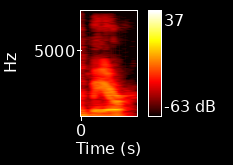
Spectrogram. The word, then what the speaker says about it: Baer: We got James Baer. Is how you pronounce it, because I did look it up. Or James Baer, if it's regular. Bear. It's regular.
